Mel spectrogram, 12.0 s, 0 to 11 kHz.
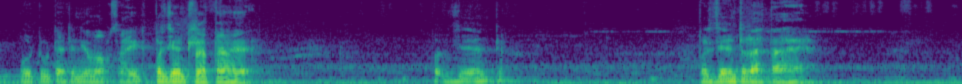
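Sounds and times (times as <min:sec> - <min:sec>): marker pen writing on whiteboard: 0:04.2 - 0:05.7, 0:06.6 - 0:12.0.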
